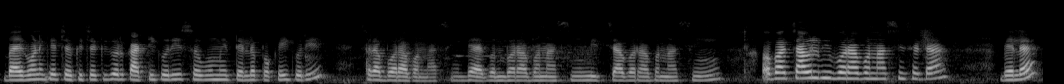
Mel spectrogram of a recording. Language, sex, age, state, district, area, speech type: Odia, female, 30-45, Odisha, Bargarh, urban, spontaneous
